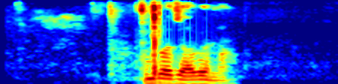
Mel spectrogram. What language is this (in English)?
Bangla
